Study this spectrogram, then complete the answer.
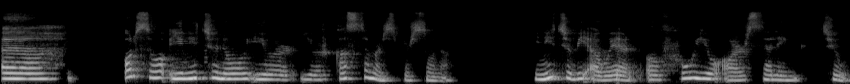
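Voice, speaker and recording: With a non-native accent, this voice has a dark, mellow tone, a somewhat breathy quality and lively intonation. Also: woman. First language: not English. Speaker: sales trainer. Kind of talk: business training talk. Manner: halting.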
